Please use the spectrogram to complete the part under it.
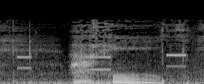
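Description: Telephone keypad tones as a man dials his wife's number: a few short, steady two-pitch beeps separated by gaps.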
